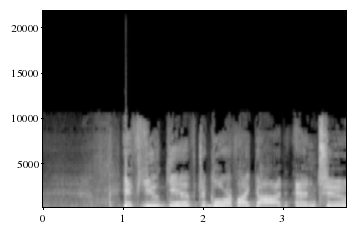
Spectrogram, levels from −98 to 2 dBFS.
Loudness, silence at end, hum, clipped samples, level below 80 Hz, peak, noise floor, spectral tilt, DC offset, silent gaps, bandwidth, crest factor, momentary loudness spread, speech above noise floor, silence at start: -16 LUFS; 0 s; none; under 0.1%; -34 dBFS; 0 dBFS; -40 dBFS; -4 dB/octave; under 0.1%; none; 11 kHz; 18 dB; 18 LU; 24 dB; 0.25 s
